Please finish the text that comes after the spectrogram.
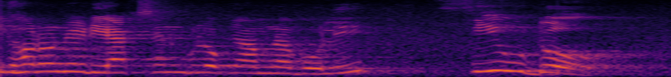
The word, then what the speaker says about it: pseudo: এই ধরনের রিয়াকশন গুলোকে আমরা বলি সিউডো পি এসই ইউডিও সিউডো first order reaction. এটাকে আমরা বলি সিউডো ফাস্ট অর্ডার রিয়াকশন। যেখানে পিটা তোমার সাইলেন্ট থাকে।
